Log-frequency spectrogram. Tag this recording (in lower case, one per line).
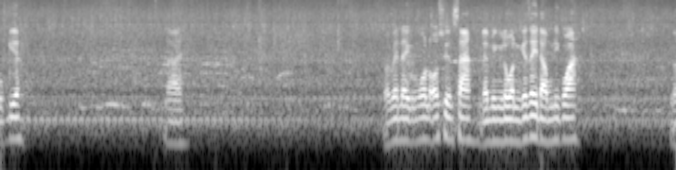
speech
